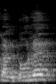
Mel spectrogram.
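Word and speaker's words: Comptroller: देखिए हम लिखते हैं कंट्रोलर general कंट्रोलर and auditor general of India है लेकिन जो कंट्रोलर है उसमें पी साइलेंट है उसको आप कंट्रोलर and auditor general of India ही पढ़ेंगे तो इसके इर्द-गिर्द ही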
